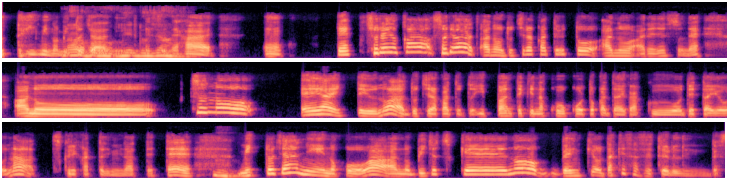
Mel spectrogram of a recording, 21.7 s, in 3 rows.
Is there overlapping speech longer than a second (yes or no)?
yes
